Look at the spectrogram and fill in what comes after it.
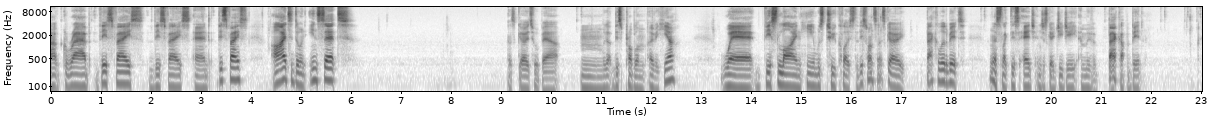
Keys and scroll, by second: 16.3 ctrl+z, 19.8 g.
